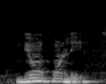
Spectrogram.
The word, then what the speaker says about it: Byung-Hun Lee: Byung-Hun Lee. – Byung-Hun Lee, sí.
